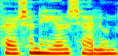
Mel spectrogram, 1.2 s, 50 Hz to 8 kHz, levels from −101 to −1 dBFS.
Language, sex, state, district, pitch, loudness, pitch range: Hindi, female, Uttar Pradesh, Budaun, 210 Hz, -11 LUFS, 200-220 Hz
